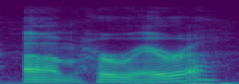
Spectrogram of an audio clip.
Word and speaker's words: Herrera: able to pronounce this, Herrera from... Herrera? Her with the H. So not Ferreira. Yeah, I said Herrera.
